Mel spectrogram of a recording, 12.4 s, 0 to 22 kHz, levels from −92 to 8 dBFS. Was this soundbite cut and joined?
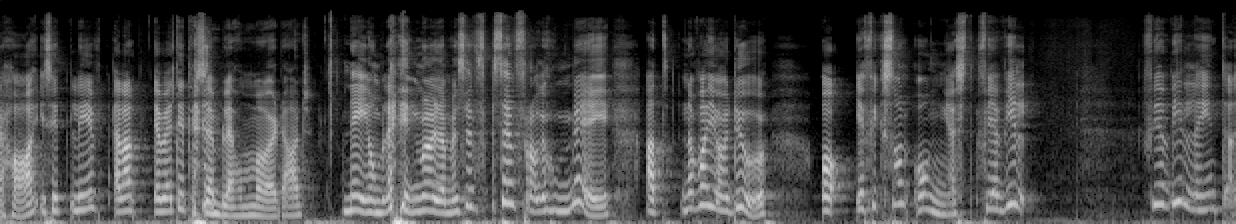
no; 0 cuts

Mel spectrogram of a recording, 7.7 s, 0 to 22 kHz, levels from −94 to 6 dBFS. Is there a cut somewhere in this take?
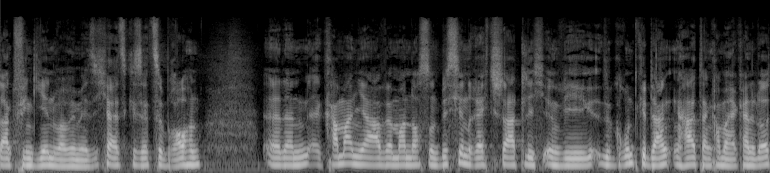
no; 0 cuts

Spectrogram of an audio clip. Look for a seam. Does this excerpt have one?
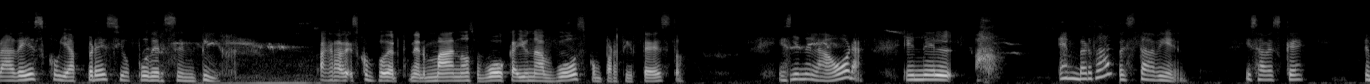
yes; 6 cuts; at 3.1 s, 4.8 s, 5.9 s, 7.9 s, 9.6 s, 11.2 s

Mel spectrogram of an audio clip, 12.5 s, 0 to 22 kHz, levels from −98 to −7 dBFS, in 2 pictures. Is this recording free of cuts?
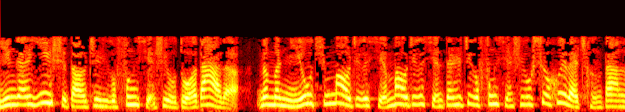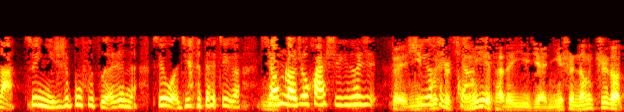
no; 2 cuts; at 2.5 s, 7.7 s

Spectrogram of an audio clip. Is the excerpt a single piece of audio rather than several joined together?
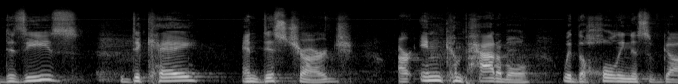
yes; 0 cuts

